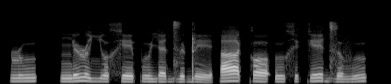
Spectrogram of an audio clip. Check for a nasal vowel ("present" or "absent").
absent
